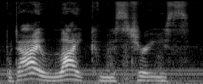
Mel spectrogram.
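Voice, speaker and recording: Woman as a slow, mild storybook bear. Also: lowish voice, sharp tone, faint music behind, voice pushed down, heavily acted, poor audio. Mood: puzzled. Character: mild, honey-loving, hopeful male bear.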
